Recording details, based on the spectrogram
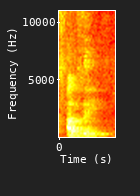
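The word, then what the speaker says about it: agree: फिर एक वर्ड और होता है अग्री, अग्री, यहाँ पर ए है, यहाँ पर ए है, इस ए को हम अ से साउंड करेंगे, अलोन अग्री। इसको एलोन एग्री नहीं पढ़ेंगे, इसको अलोन और एग्री बोलेंगे।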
